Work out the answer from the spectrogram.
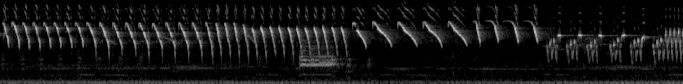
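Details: Belgian canary song, said to set many other canaries singing: a long, very rapid tour of high repeated notes, roughly eight a second, slowing into broader downward sweeps, then a softer run of short notes.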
